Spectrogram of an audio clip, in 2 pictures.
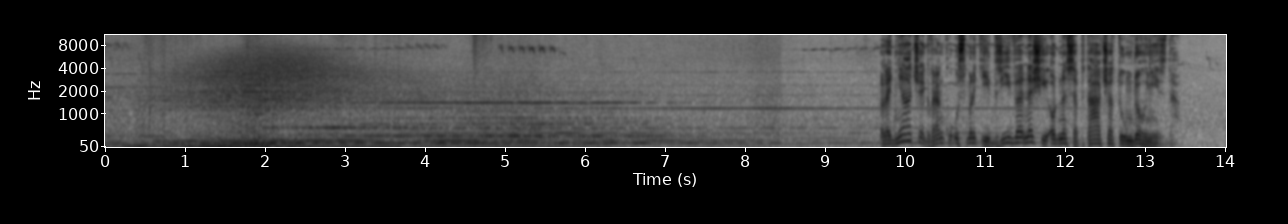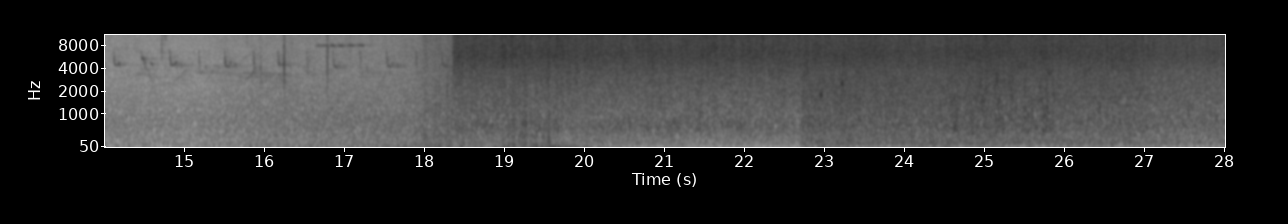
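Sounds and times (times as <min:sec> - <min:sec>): river rushing over stones: 0:17.7 - 0:28.0.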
